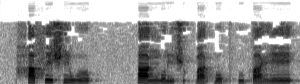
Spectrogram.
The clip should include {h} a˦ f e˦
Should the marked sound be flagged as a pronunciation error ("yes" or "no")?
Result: no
